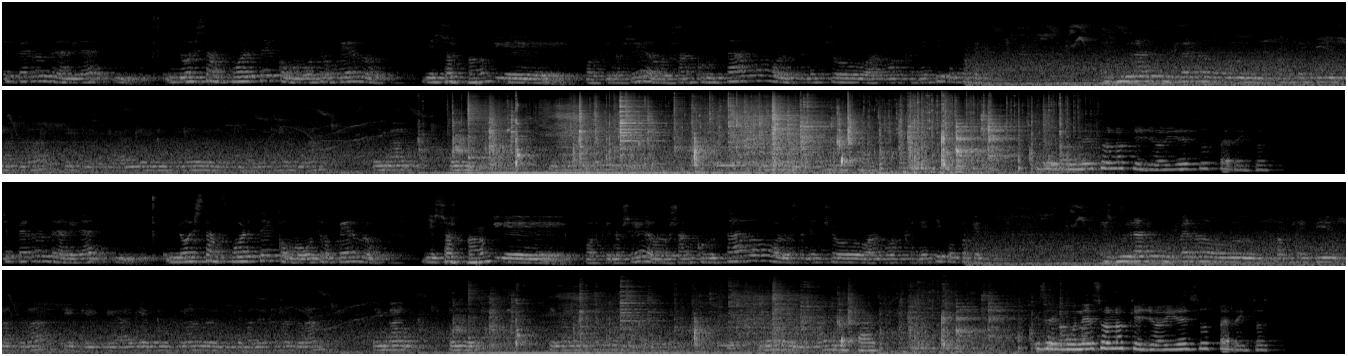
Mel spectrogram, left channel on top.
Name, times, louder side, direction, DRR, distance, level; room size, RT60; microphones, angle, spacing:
voice 1, 0.0-4.6 4.9-10.3 10.9-17.6 17.9-18.3 18.9-21.9 23.4-23.6 23.9-24.3, right 1 dB, 75° right, -1 dB, 2.6 m, -40 dB
voice 2, 4.4-4.9 21.7-22.2 23.8-26.1, right 5 dB, 50° right, 10 dB, 0.4 m, -35 dB
sound 1, 9.6-23.7, left 1 dB, 15° left, 0.5 m, -45 dB
Dishes pots and pans / Cutlery silverware, 17.5-24.4, left 11 dB, 75° left, 0.3 m, -29 dB
18.0 x 6.2 x 2.7 m, 0.77 s
head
